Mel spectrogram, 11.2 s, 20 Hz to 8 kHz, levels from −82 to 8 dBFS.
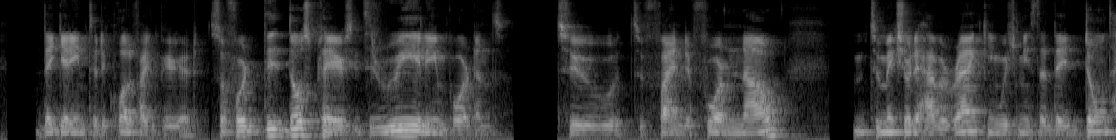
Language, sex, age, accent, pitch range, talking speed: English, male, 20-39, Norwegian, 90-105 Hz, 170 wpm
